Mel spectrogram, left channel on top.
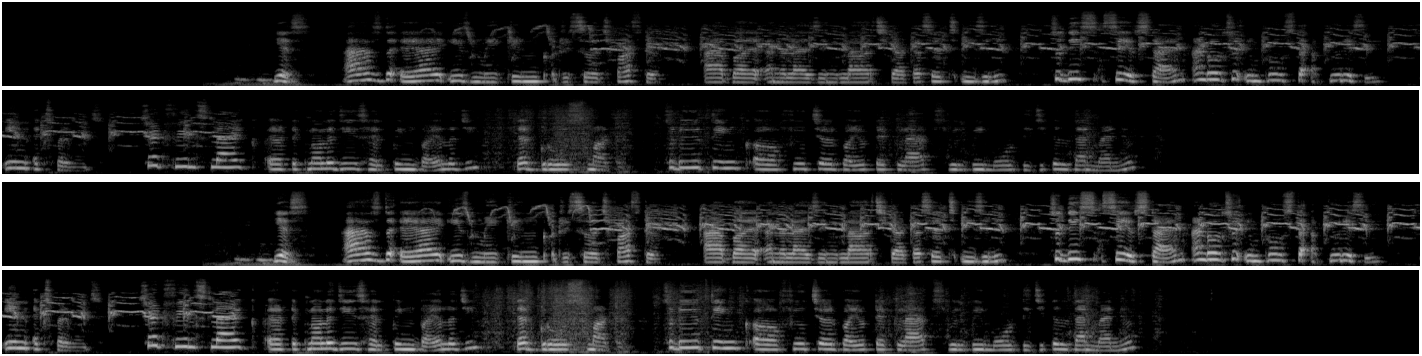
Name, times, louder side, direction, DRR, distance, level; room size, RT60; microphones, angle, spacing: voice 1, 2.3-3.1 3.4-6.6 7.0-13.8 14.2-15.2 15.5-25.8, right 5 dB, 45° right, 0.3 m, -30 dB
sound 1, 4.2-16.6, right 8 dB, 60° right, 0.7 m, -35 dB
3.9 x 2.6 x 3.9 m
head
